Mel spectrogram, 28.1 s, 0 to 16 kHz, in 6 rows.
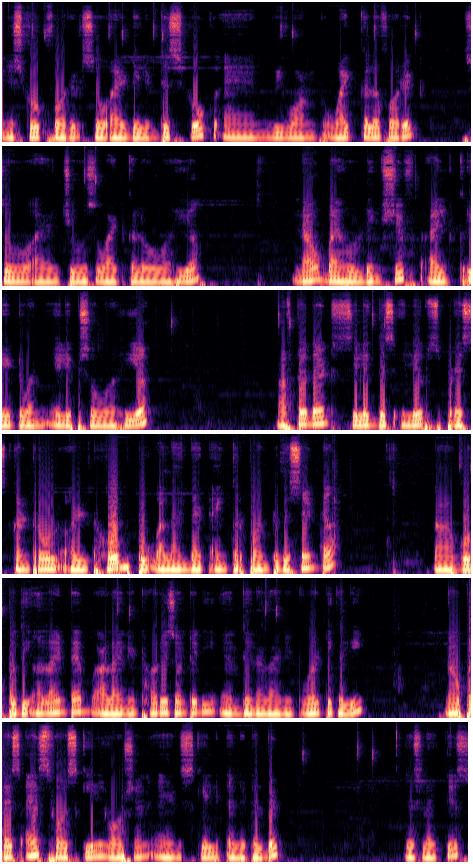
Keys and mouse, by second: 8.6-12.1 drag, 15.5 ctrl+alt+Home, 18.6 click, 23.6 s, 24.6-27.0 drag.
